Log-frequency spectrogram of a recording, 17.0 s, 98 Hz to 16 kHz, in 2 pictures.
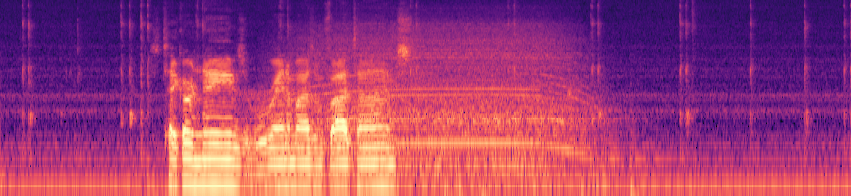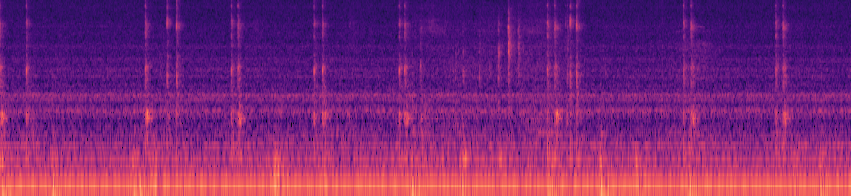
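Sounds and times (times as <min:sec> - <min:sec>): faint low hum: 0:00.0 - 0:17.0
computer mouse clicks: 0:00.2 - 0:01.6, 0:05.9 - 0:06.1, 0:06.8 - 0:08.9, 0:09.9 - 0:11.0, 0:11.6 - 0:11.9, 0:12.5 - 0:14.4, 0:15.3 - 0:15.6, 0:16.2 - 0:16.5.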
